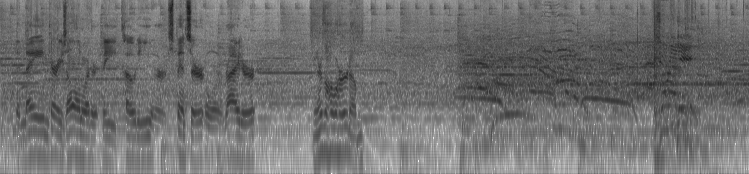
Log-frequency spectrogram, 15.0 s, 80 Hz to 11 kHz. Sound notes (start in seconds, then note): 7.5 cheering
